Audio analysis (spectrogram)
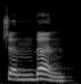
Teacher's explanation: च के बाद न की आवाज़ आ रही है, इसीलिए च पर बिंदु लगाकर हम चंदन लिखेंगे।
